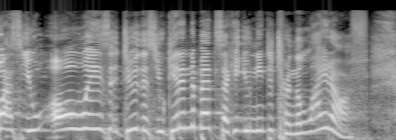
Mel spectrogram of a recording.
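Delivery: high-pitched, furious outburst, completely losing control. Speaker recounts confronting wes about leaving the light on, retelling an angry outburst. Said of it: "I lose my ever-loving mind".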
